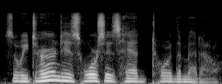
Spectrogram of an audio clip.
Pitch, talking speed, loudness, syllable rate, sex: 135 Hz, 245 wpm, -16 LUFS, 6.3 syllables/s, male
